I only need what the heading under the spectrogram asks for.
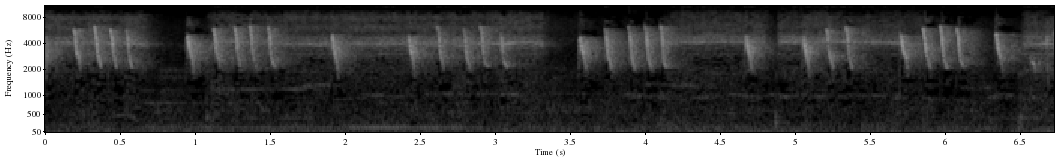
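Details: ['Bar-winged prinia song used to stir birds that stopped singing into answering: crisp, fast trains of four to six descending chips above a bright held whistle, repeated regularly.']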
